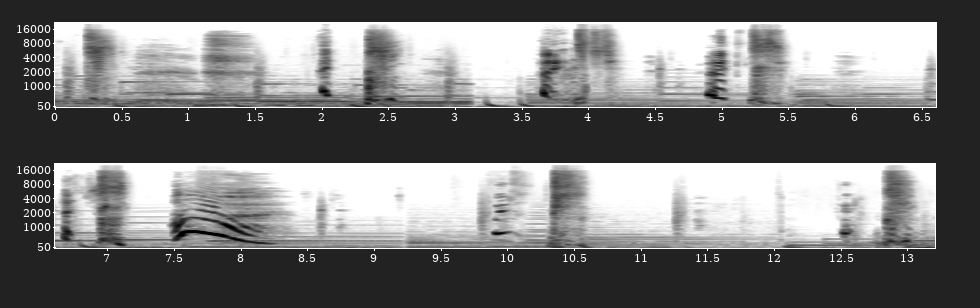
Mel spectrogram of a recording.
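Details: Young woman streamer: repeated short, sharp sneezes with quick breaths between, over background music and some vocal sounds: sneezing.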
